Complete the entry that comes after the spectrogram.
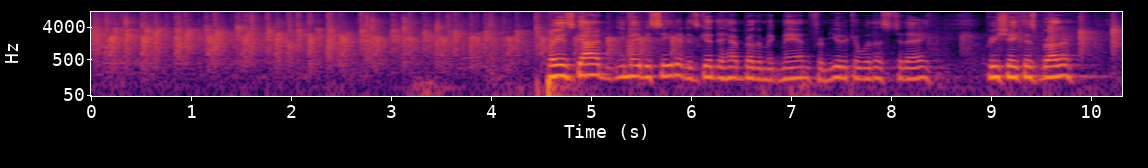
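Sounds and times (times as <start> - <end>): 
seated audience clapping hands: 0.0 - 6.1, 8.4 - 10.2
speech: 4.6 - 10.0.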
